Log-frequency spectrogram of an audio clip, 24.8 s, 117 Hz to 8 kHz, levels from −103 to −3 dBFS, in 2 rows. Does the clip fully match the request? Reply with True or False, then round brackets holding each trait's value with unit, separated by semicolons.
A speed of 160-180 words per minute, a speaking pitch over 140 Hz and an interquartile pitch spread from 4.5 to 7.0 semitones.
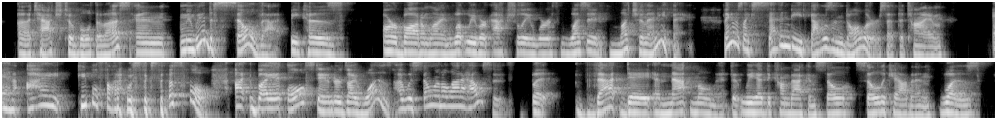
True (175 wpm; 185 Hz; 4.8 semitones)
